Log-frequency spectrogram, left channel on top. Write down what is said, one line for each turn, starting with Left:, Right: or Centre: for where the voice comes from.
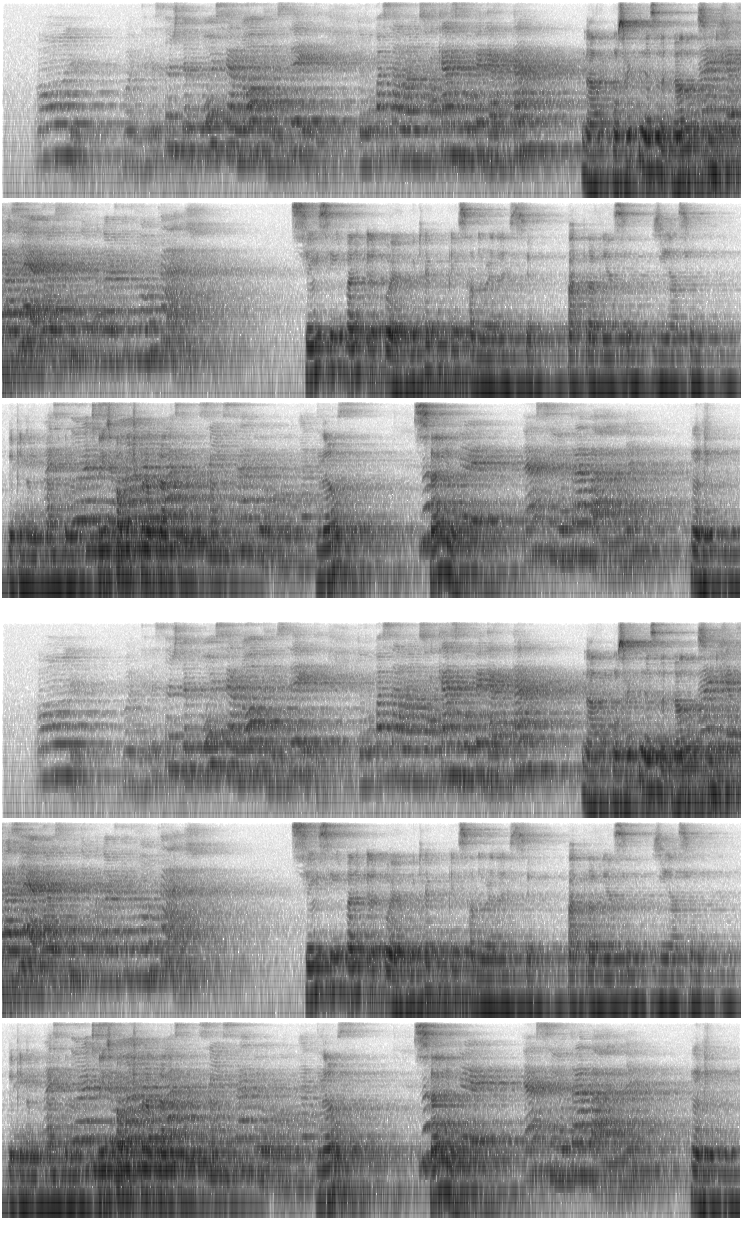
Right: olha, Ué, interessante. Depois você anota a receita que eu vou passar lá na sua casa e vou pegar, tá?
Left: Ah, com certeza, eu anoto
Right: Ah,
Left: sim.
Right: eu quero fazer, agora você me deu, agora eu fiquei com vontade.
Left: Sim, sim, vale a pena. Pô, é muito recompensador, né? Você para pra ver assim, cozinhar assim, dependendo
Right: É, mas
Left: do prato. Quando
Right: durante
Left: eu-
Right: a
Left: principalmente
Right: semana
Left: quando
Right: eu
Left: é um prato
Right: quase
Left: complicado.
Right: não cozinho, sabe, ô, ô, Matheus?
Left: Não? Sério?
Right: Não, porque é assim, eu trabalho, né?
Left: Uhum.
